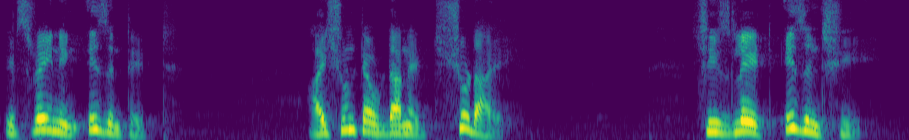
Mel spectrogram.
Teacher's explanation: It is generally the falling tone which is used on the question tags.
